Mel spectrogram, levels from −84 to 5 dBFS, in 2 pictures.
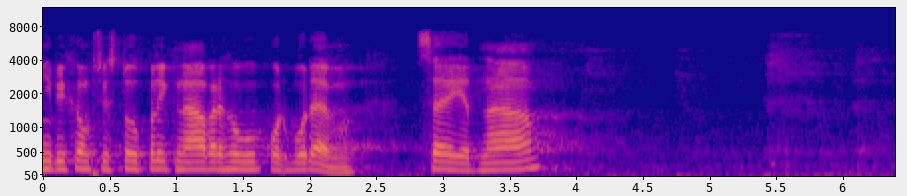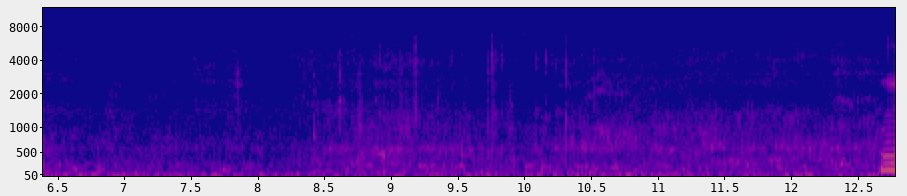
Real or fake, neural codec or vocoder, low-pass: fake; codec, 16 kHz, 4 kbps, FunCodec, trained on LibriTTS, 50 frames a second; 7.2 kHz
